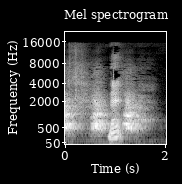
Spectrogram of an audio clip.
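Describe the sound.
A neighbour's small dog yaps a few times in quick succession while a person speaks briefly over the barking.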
